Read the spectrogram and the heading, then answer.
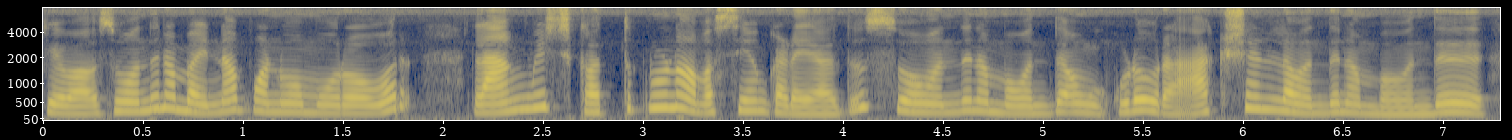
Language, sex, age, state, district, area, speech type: Tamil, female, 18-30, Tamil Nadu, Nagapattinam, rural, spontaneous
